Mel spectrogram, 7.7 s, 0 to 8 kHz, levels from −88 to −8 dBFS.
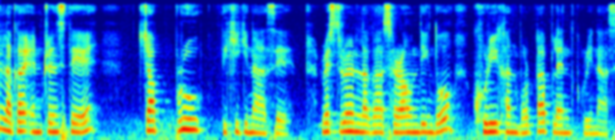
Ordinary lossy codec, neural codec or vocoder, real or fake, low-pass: none; none; real; 7.2 kHz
